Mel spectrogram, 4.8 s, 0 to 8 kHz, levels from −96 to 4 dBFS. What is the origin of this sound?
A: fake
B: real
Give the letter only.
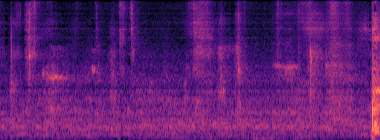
A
